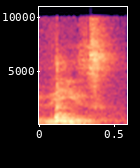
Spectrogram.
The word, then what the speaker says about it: these: Aquí lo he transcrito con doble I, a these, porque quiero que se pronuncie como una I larga, these, ¿ok? Mientras que este es una I corta, this.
